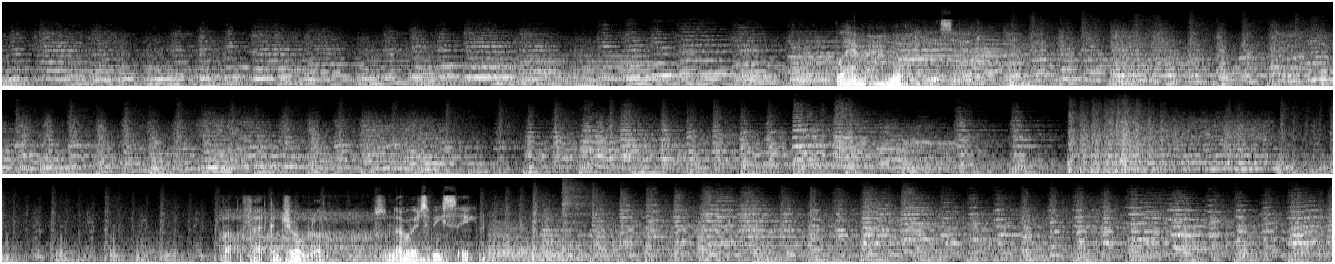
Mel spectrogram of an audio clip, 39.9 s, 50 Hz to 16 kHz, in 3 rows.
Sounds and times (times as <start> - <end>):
Music: 0.0 - 39.9
Speech: 8.3 - 10.0, 28.8 - 31.6.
